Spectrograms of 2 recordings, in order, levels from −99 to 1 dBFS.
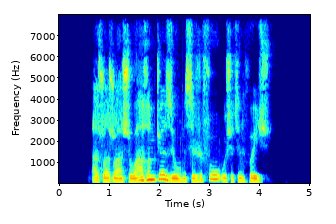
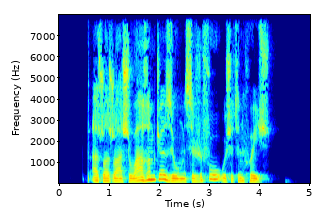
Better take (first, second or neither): second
